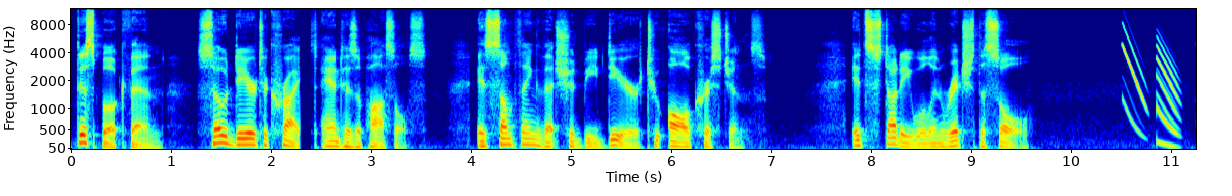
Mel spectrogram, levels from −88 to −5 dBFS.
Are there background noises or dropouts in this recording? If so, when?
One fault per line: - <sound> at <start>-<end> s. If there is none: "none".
- dropout at 2.3-2.4 s
- chirp at 10.5-11.1 s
